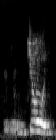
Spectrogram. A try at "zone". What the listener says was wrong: No, not ja. It is z. Yeah, zone. Zone.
